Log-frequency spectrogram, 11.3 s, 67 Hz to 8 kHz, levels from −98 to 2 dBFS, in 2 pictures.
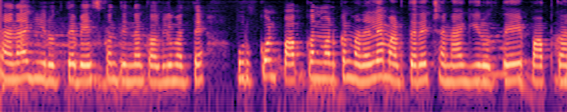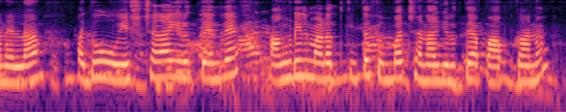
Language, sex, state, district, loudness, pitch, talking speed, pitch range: Kannada, female, Karnataka, Mysore, -15 LUFS, 265 Hz, 250 wpm, 250-285 Hz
